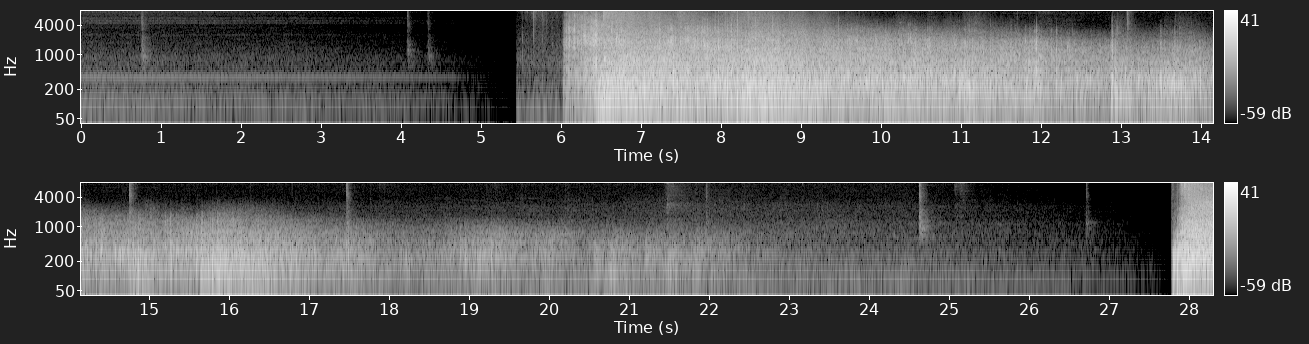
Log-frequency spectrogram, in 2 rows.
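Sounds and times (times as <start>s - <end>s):
rain: 5.5s - 25.3s, 27.8s - 28.2s
heavy thunder: 6.0s - 22.8s, 27.8s - 28.2s.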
